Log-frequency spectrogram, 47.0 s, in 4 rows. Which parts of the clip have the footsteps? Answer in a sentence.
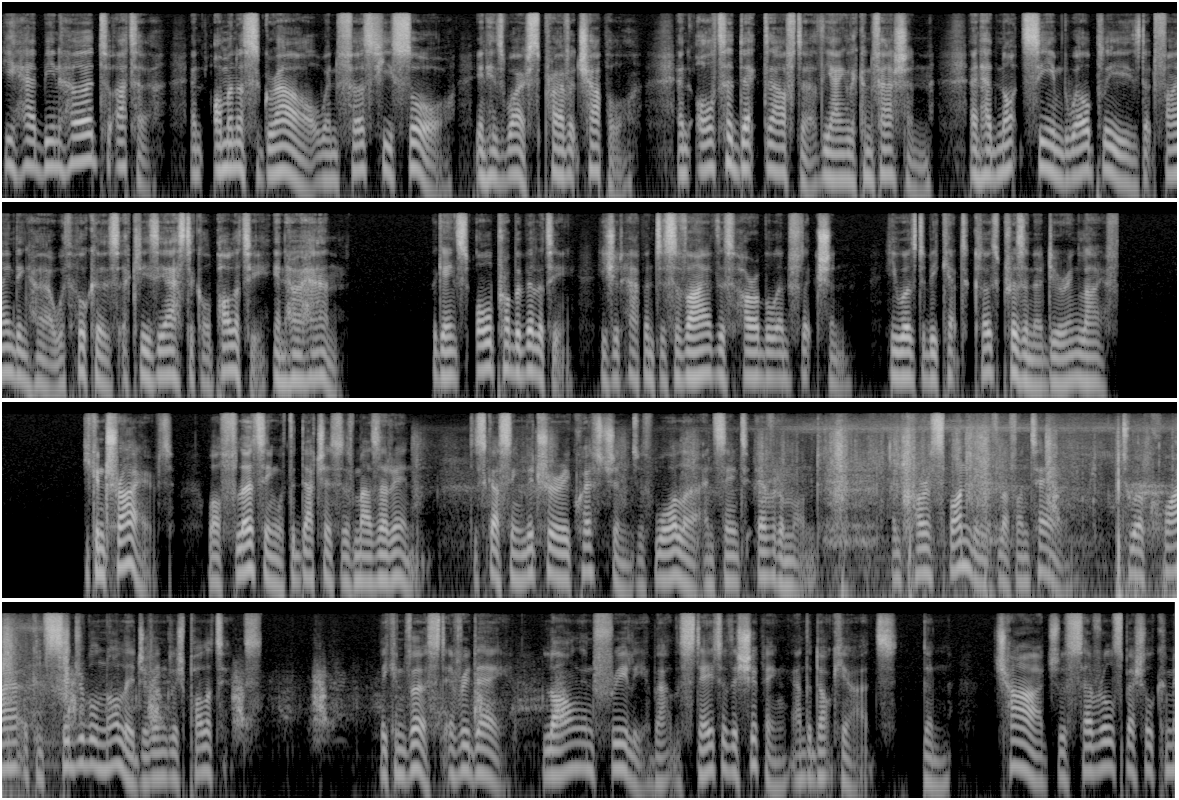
The footsteps can be heard from 27.6 to 36.0 s.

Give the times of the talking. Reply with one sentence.
You can hear the talking from 0.0 to 15.2 s, from 16.1 to 22.9 s, from 24.3 to 37.9 s and from 39.0 to 46.9 s.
